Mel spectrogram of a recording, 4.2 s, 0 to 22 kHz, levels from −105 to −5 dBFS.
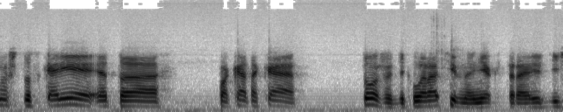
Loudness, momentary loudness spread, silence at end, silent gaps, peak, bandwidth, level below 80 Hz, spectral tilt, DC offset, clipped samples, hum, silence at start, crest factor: -13 LUFS; 6 LU; 0 s; none; 0 dBFS; over 20 kHz; -52 dBFS; -6 dB/octave; under 0.1%; under 0.1%; none; 0 s; 14 dB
